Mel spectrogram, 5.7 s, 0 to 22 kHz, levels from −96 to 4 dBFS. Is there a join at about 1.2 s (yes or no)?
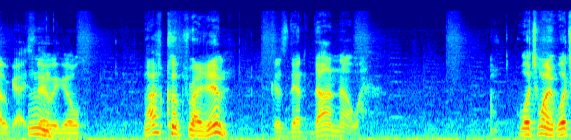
no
